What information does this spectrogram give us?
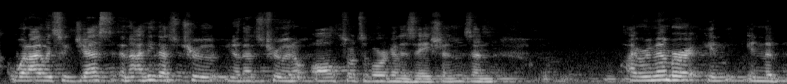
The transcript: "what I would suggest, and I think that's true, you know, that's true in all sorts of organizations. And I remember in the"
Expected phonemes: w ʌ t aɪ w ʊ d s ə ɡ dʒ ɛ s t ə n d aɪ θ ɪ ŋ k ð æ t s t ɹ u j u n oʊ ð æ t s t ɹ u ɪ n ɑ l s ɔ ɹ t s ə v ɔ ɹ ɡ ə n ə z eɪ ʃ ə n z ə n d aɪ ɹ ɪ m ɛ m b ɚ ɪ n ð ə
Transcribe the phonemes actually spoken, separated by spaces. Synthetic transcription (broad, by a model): w ʌ t aɪ w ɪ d s ə ɡ dʒ ɛ s t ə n aɪ θ ɪ ŋ k ð æ t s t ɹ u j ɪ n oʊ ð æ t s t ɹ u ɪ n ɑ l s ɔ ɹ t s ə v ɔ ɹ ɡ ə n ə z eɪ ʃ ə n z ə n aɪ ɹ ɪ m ɛ m b ɚ ɪ n ð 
